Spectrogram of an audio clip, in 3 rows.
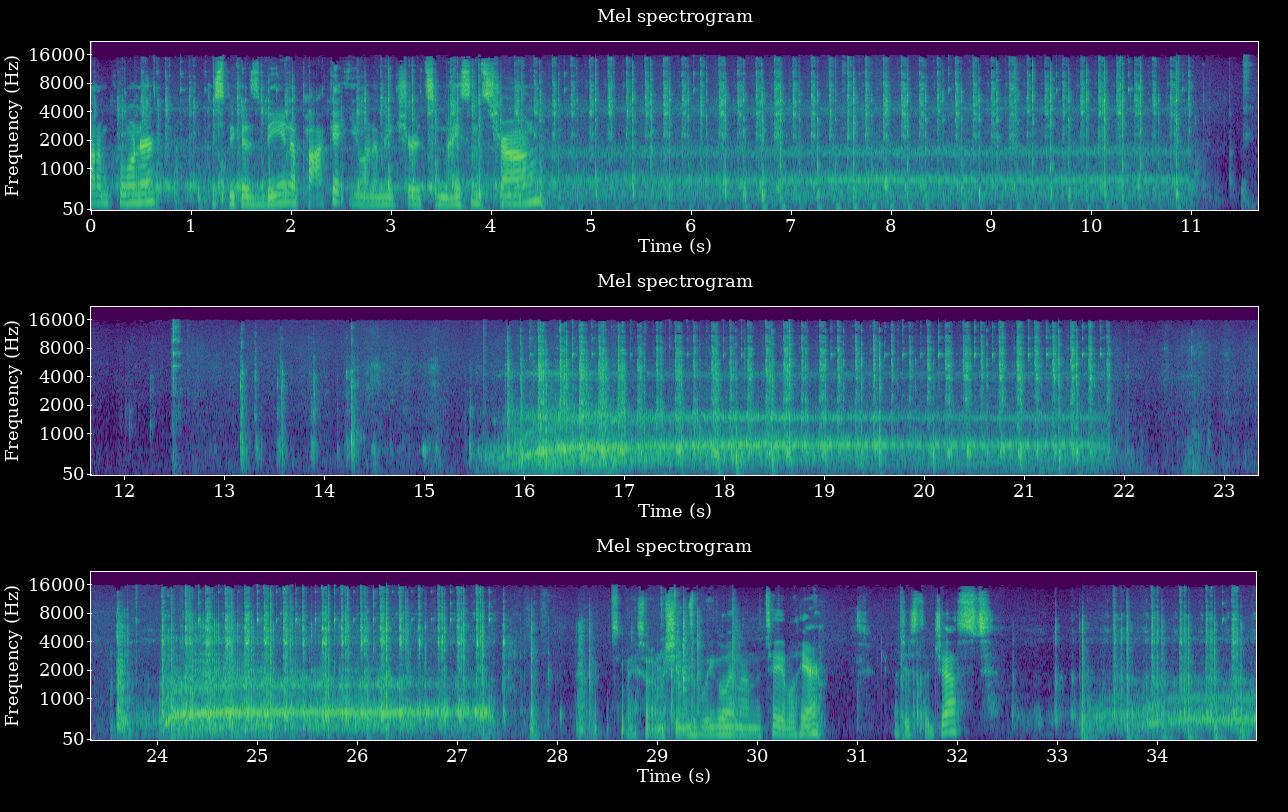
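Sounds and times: sewing machine stitching: 0:00.0 - 0:11.2, 0:15.5 - 0:22.1, 0:23.6 - 0:27.6, 0:32.6 - 0:34.9.

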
